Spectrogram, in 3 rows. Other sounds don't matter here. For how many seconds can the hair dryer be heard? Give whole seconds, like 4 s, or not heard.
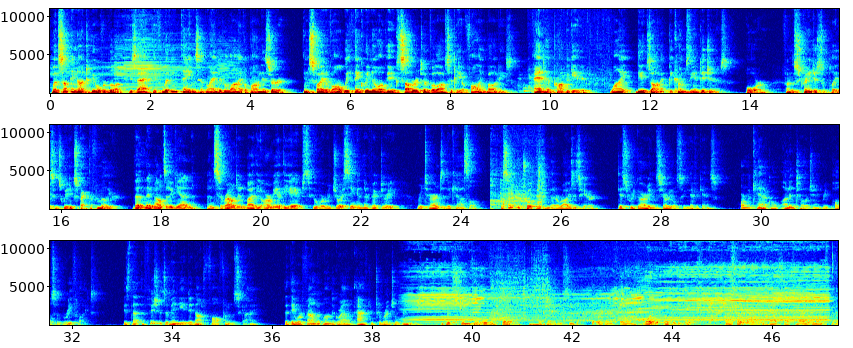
6 s.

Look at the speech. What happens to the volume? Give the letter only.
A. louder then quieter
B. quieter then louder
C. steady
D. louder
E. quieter
E.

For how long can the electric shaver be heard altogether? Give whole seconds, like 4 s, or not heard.
13 s.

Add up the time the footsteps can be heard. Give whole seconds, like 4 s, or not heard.
not heard.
